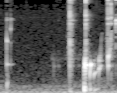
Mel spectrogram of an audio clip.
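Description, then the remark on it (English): A few quick, soft drips of flavored liquid squeezed from an eyedropper for a taste test, quiet, with small wet plops in an uneven cluster and no voices. “We got another taste from this eyedropper.”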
